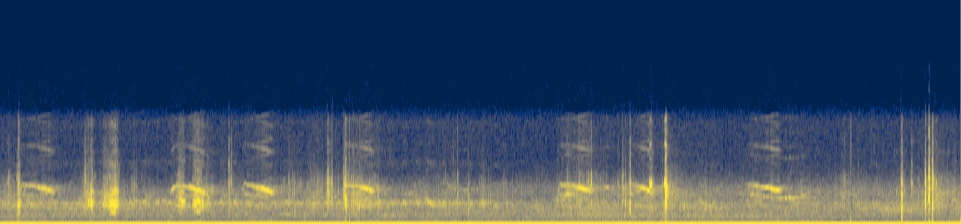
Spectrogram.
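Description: Short, high bird chirps, each a quick downward-curving note, coming in scattered little groups, with a few sharp clicks in between.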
